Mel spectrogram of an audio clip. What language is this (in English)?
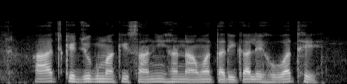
Chhattisgarhi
